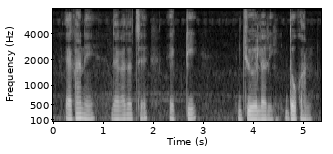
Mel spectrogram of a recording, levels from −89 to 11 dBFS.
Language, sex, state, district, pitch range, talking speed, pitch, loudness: Bengali, male, Tripura, West Tripura, 115-145 Hz, 65 wpm, 125 Hz, -20 LUFS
